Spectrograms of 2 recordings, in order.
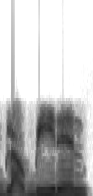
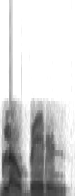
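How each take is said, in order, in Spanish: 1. La doble E suena como la 'ee' del inglés. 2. La doble E suena como la e larga del alemán. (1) "porque al ser doble E nos vamos al inglés" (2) "pero creo que es Blaubeeren"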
